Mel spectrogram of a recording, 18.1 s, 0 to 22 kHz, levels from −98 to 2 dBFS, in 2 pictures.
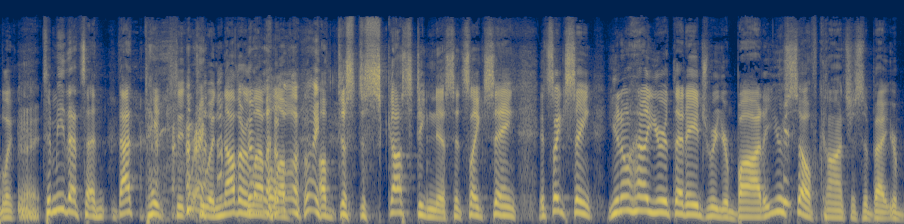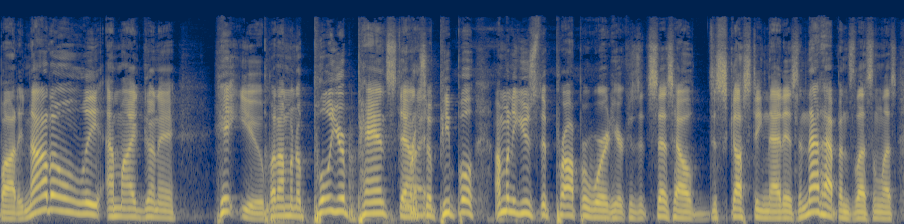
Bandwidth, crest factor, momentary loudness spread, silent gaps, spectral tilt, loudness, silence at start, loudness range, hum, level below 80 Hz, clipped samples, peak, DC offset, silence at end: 16.5 kHz; 18 dB; 6 LU; none; -4.5 dB/octave; -18 LUFS; 0 s; 2 LU; none; -42 dBFS; under 0.1%; -2 dBFS; under 0.1%; 0 s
